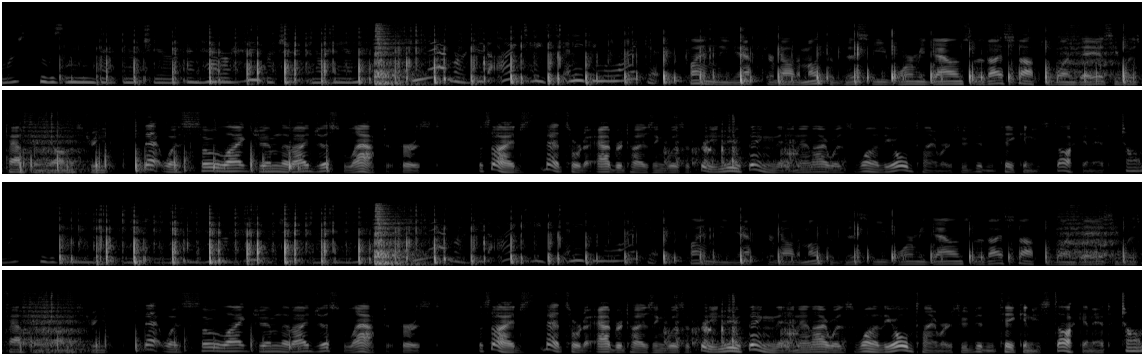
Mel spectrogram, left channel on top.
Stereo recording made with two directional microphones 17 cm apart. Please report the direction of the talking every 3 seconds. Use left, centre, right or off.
left, left, left, left, left, centre, right, right.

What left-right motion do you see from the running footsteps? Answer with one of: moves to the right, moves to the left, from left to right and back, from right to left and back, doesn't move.
moves to the left.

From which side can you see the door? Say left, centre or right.
centre.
